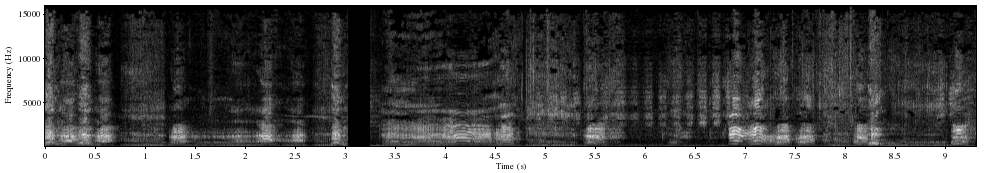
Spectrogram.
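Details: Bully Gultair dog (Canis familiaris), barks and whines.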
